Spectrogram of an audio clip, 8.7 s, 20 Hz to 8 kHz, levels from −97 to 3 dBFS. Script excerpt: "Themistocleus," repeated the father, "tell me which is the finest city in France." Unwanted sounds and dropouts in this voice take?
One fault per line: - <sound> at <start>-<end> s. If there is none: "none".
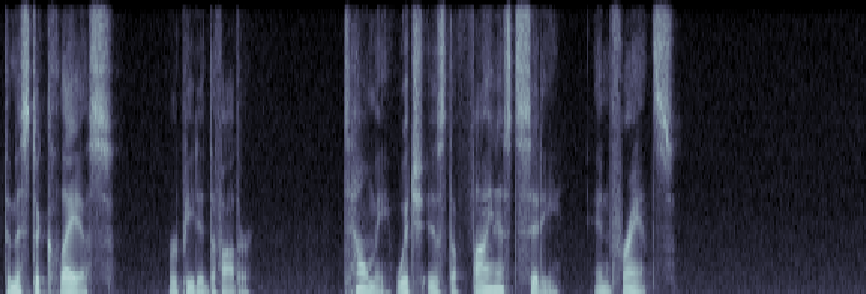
none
